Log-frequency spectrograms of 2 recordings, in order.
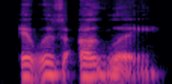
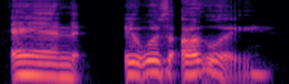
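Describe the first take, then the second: First: Almost to herself; quiet heavy repeat. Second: Said in the usual way. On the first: Real, not acted. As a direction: let it sink, much softer.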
